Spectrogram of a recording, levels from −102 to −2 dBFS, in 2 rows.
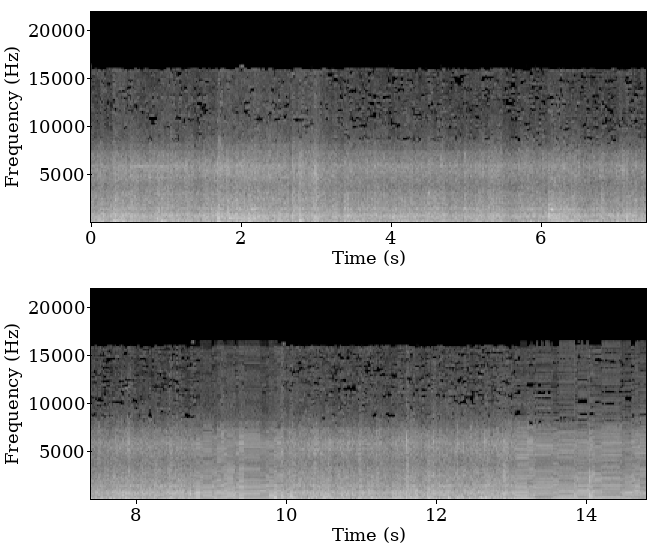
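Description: From 8.82 to 9.94 s, and again from 13.09 to 14.81 s, the sound takes on a rigid, metallic quality with a steady 50 Hz buzz imposed on it: robotic sound from repeated short buffers. The likely cause is audio arriving too seldom, so the playback fills gaps by looping the last fragment, which fits a 20 ms buffer. Most of the real audio in these stretches is skipped, leaving only a rough outline of the original.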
